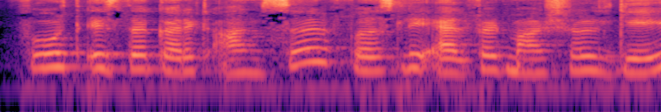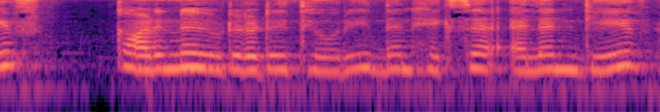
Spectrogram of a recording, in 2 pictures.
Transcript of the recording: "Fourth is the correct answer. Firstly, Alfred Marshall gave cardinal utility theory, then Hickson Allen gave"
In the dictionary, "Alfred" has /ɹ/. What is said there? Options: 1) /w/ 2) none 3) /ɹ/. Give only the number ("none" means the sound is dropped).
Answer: 2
